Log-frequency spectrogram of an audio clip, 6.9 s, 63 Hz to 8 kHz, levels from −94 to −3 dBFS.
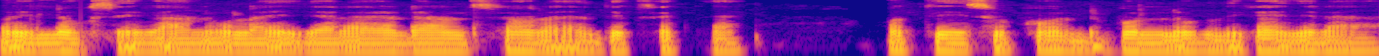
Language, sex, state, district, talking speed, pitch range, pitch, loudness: Hindi, male, Bihar, Araria, 150 wpm, 95-100 Hz, 100 Hz, -18 LUFS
